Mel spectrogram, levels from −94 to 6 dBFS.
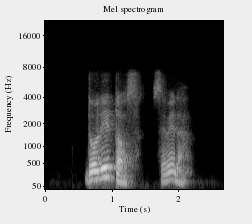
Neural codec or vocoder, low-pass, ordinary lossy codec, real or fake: codec, 16 kHz, 0.9 kbps, LongCat-Audio-Codec; 7.2 kHz; Opus, 16 kbps; fake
